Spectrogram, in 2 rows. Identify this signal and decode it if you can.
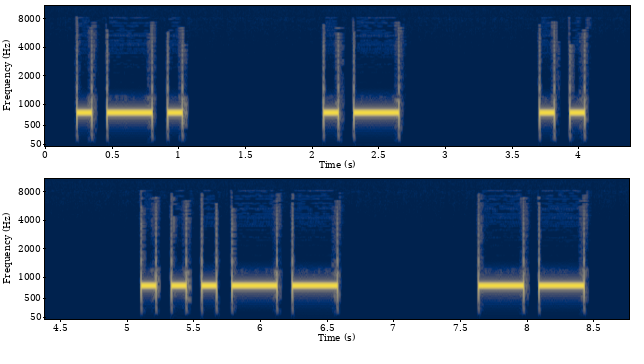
Morse code, heard as a keyed tone, about 10 wpm, spaced as for 6 wpm, 800 Hz. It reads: RAI3M
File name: LEZIONI / 5 LBVC / 5 LB ws 10wpm 3616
